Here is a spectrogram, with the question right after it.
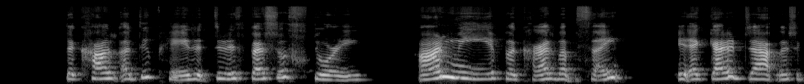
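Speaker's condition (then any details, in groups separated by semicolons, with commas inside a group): Down syndrome; prenatal diagnosis at 20-week ultrasound, chromosomal disorder; almost 21 years old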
